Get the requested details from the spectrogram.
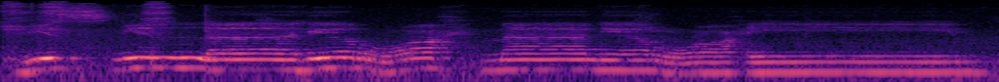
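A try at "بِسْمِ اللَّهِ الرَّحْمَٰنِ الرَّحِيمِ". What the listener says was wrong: Agak lebih disamarkan sedikit huruf ro-nya. Bismillahirrahmanirrahim.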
